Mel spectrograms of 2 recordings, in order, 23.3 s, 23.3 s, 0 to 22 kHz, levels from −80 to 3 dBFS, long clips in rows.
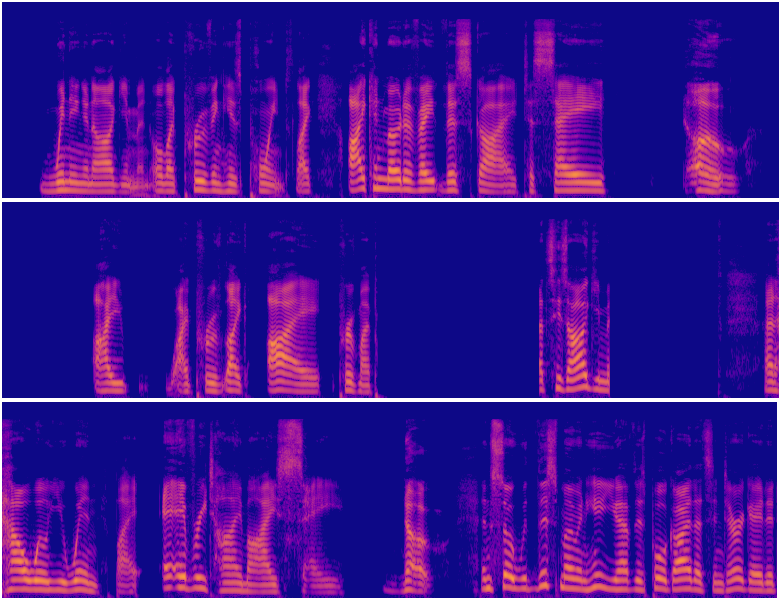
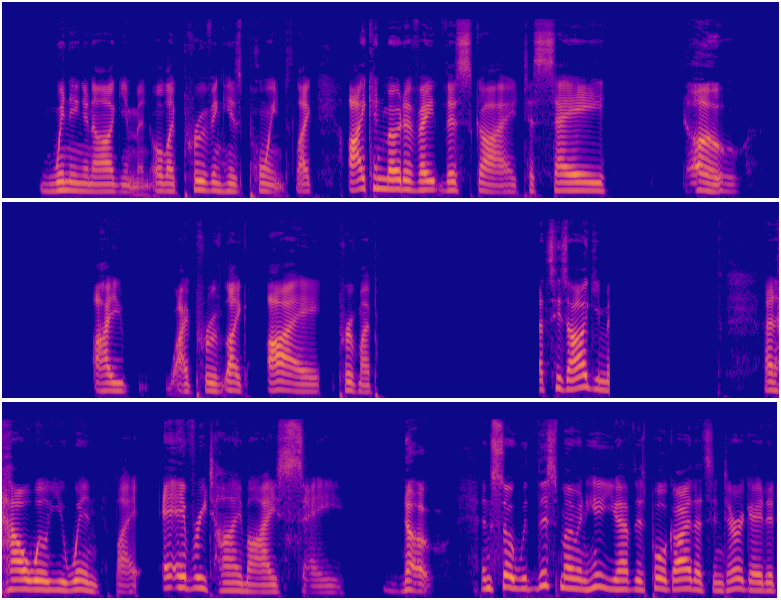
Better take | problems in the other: neither | audio cutting out; at 12 s for 1.5 s and at 14 s for 1 s; the same in both

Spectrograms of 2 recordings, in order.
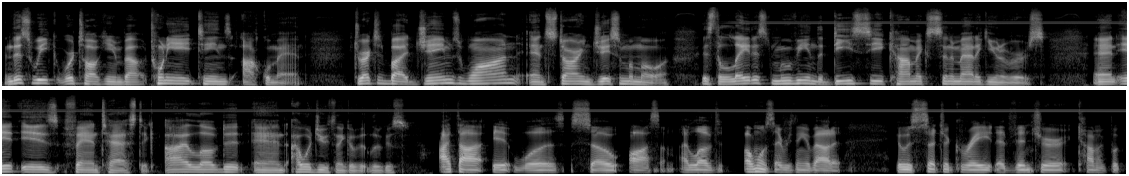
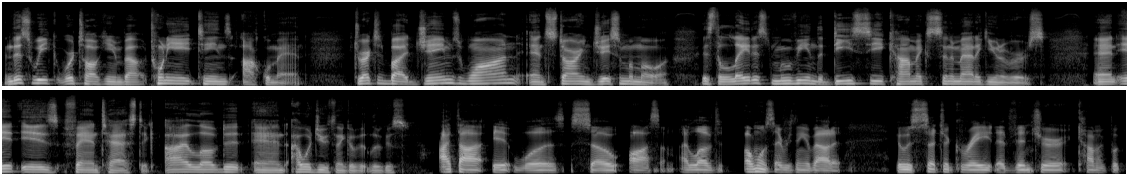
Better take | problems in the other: second | high-pitched whine; noticeable; from 7.5 s on; 7.5 kHz, 20 dB below the speech

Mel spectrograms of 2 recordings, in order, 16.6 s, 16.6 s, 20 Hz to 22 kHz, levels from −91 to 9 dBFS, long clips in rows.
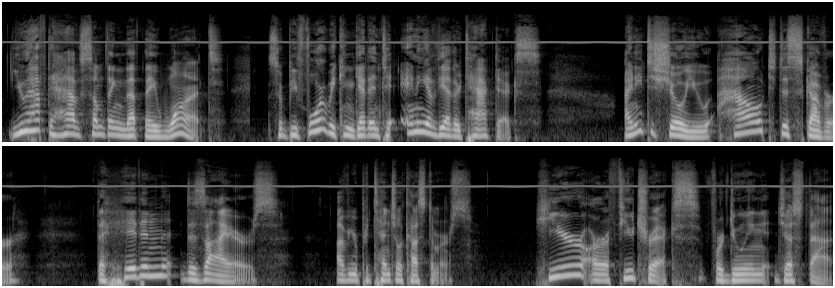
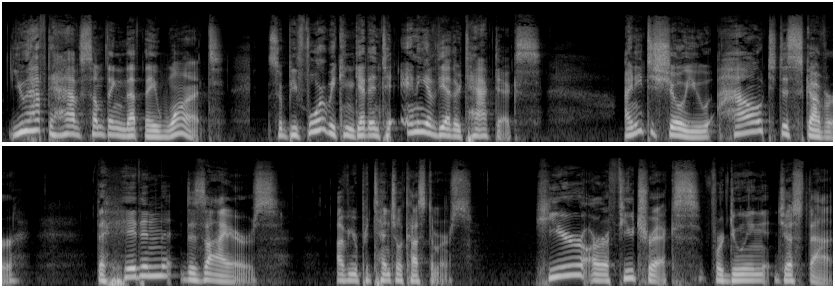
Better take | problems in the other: second | high-pitched whine; noticeable; throughout; 7.5 kHz, 15 dB below the speech

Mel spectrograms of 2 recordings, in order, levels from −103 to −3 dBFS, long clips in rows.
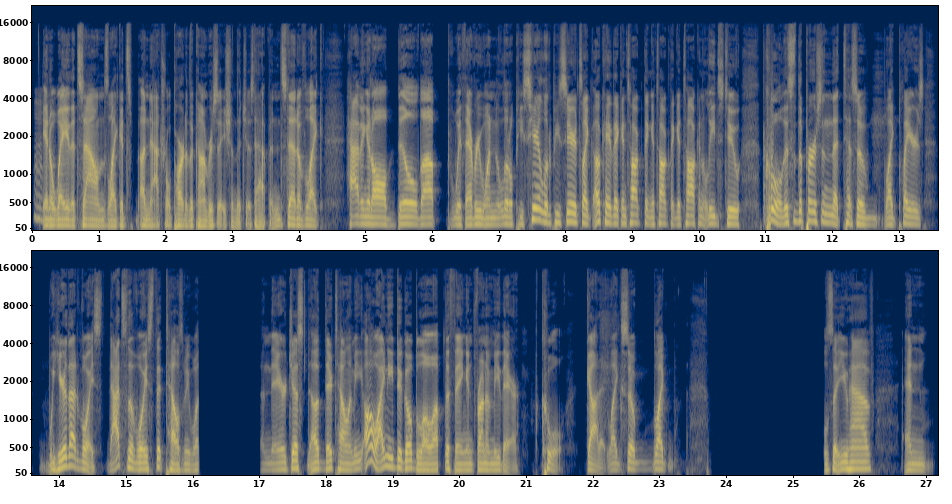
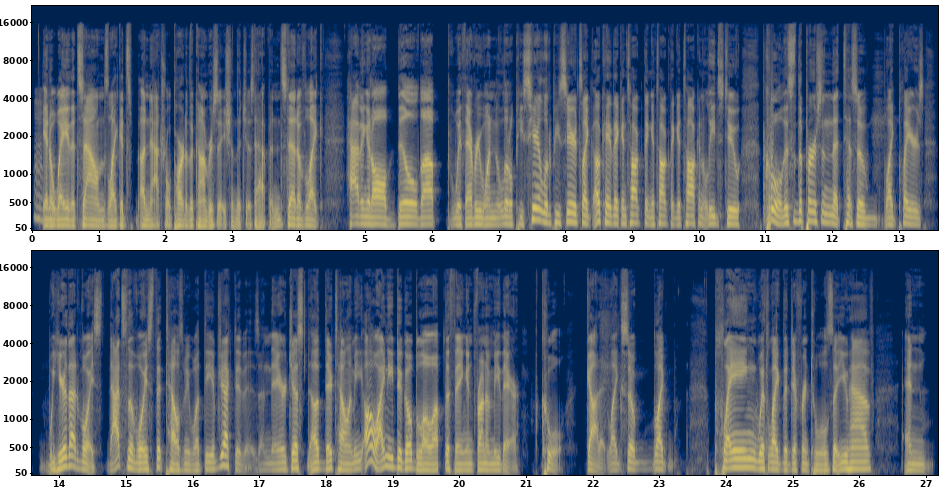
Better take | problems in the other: second | audio cutting out; at 16 s for 1 s and at 24 s for 1.5 s

